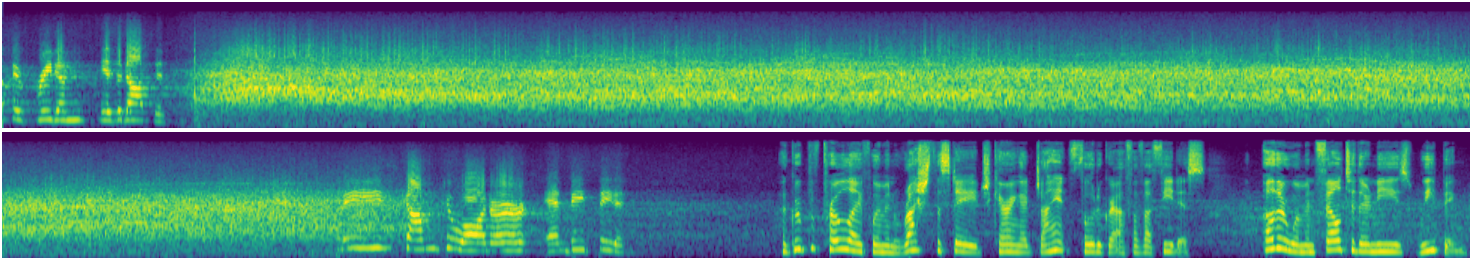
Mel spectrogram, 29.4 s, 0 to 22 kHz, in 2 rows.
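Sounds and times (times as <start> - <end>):
speech: 0.1 - 2.0, 19.2 - 21.0, 22.5 - 29.3
large convention crowd cheering and applauding: 1.8 - 19.8, 22.8 - 29.3.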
